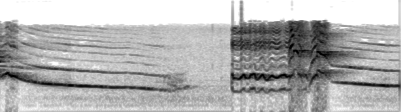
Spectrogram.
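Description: A Maltese dog gives a high, drawn-out howl that slides downward, then breaks into wavering cries.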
